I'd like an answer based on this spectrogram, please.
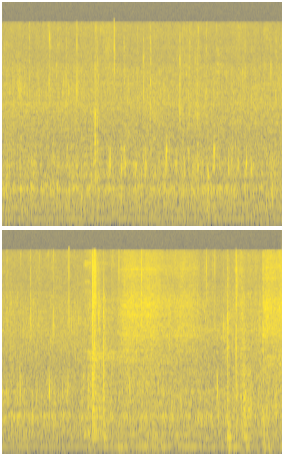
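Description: A pot of thick arroz caldo (chicken and sticky-rice porridge) boiling, its bubbles popping with many small soft blips. There is a brief knock about two-thirds of the way through.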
